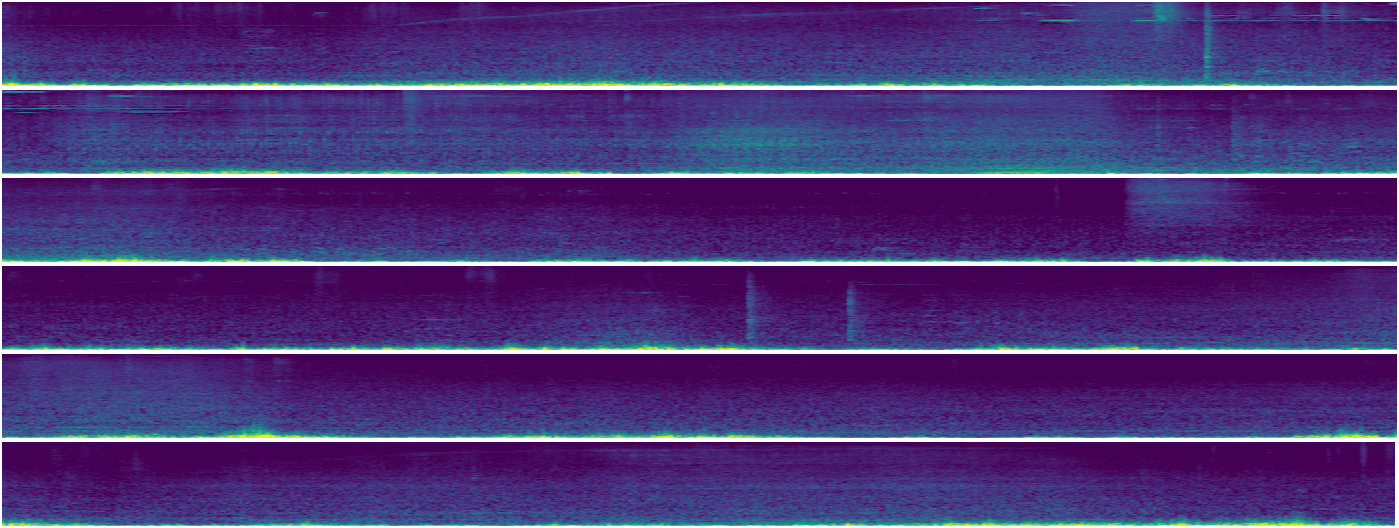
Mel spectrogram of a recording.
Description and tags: street sound
A stereo ambience recorded from the street.
ambience, field-recording, noise, stereo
